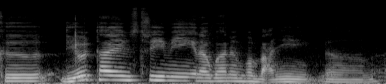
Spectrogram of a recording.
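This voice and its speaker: Audible room echo surrounds a man's dark, mellow tone. His intonation is lively. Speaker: data architect presenting a webinar. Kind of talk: webinar presentation with demo. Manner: many filler hesitations.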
